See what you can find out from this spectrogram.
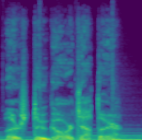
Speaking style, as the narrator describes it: Yancey whispered

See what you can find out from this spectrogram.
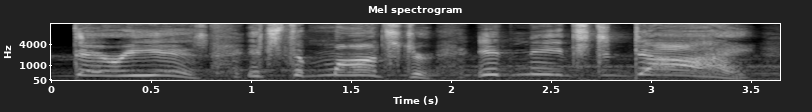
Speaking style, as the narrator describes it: they all screamed in tandem

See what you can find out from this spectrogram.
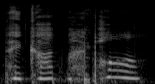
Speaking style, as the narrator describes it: he sobbed

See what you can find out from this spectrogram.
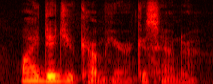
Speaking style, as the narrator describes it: I asked

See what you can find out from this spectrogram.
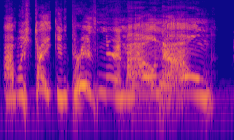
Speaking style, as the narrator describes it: She screamed frantically

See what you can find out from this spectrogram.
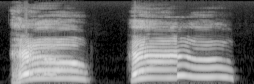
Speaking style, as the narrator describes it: cried Mr

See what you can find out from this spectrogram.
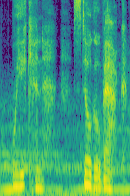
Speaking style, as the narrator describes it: Bala panted

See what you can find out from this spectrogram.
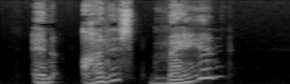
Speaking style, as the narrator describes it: she exclaimed with the utmost contempt

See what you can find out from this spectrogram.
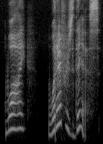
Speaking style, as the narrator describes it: she cried

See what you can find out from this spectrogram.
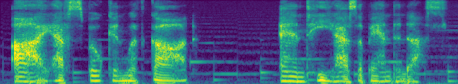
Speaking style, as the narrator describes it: He whispered

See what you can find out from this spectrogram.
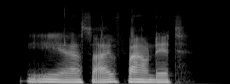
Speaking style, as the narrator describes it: said Miss Van Vluck in a queer voice

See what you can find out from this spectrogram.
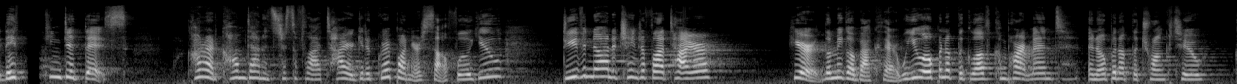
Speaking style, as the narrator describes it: he's screaming hysterically

